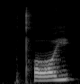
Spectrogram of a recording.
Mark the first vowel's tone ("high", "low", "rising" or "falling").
rising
